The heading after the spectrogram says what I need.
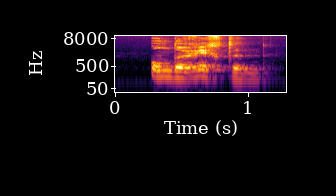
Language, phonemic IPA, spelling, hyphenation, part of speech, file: Dutch, /ˌɔn.dərˈrɪx.tə(n)/, onderrichten, on‧der‧rich‧ten, verb, Nl-onderrichten.ogg
- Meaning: to teach, to educate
